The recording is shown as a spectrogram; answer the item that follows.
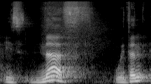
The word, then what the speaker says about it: neuf: The number 9 is neuf with an F. That F rarely will be pronounced like a V if followed by some words starting with a vowel.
